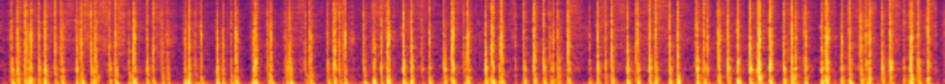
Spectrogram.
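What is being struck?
Cardboard tissue box.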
